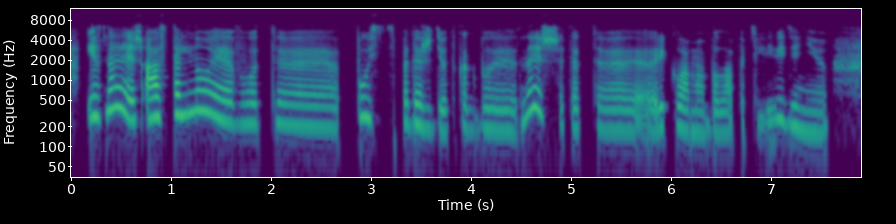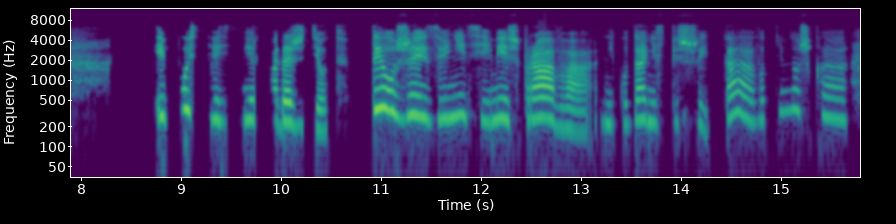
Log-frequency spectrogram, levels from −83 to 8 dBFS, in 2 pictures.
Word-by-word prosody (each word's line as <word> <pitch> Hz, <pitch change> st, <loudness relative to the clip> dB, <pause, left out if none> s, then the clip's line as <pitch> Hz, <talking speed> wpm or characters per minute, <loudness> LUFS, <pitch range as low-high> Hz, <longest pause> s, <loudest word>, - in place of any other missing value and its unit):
И 285 Hz, +1 st, +1 dB
знаешь, 320 Hz, -4 st, 0 dB
а 270 Hz, +2 st, +7 dB
остальное 305 Hz, -3 st, -2 dB
вот, 220 Hz, 0 st, -9 dB
э, 205 Hz, -3 st, -8 dB, 0.2 s
пусть 275 Hz, -2 st, -8 dB
подождет, 195 Hz, -6 st, -5 dB
как 190 Hz, -4 st, -10 dB
бы. 180 Hz, -2 st, -10 dB
Знаешь, 335 Hz, -, -1 dB
этот, 190 Hz, -2 st, -11 dB
э, 180 Hz, -2 st, -7 dB
реклама 180 Hz, -4 st, -6 dB
была 165 Hz, 0 st, -9 dB
по -, -, -14 dB
телевидению- 200 Hz, -8 st, -12 dB, 1.2 s
"И 285 Hz, -1 st, +5 dB
пусть 370 Hz, -2 st, +3 dB
весь 255 Hz, -3 st, -4 dB
мир 255 Hz, 0 st, -1 dB
подождет". 210 Hz, -7 st, +3 dB, 0.4 s
Ты 380 Hz, +2 st, +10 dB
уже, 300 Hz, -3 st, +6 dB
извините, 265 Hz, 0 st, -3 dB
имеешь 255 Hz, -1 st, +3 dB
право 255 Hz, -10 st, +6 dB
никуда 230 Hz, +3 st, 0 dB
не 235 Hz, -, -6 dB
спешить, 225 Hz, -4 st, +1 dB
да. 285 Hz, -3 st, +2 dB
Вот 250 Hz, +1 st, -11 dB
немножко 300 Hz, -7 st, -6 dB
240 Hz, 125 wpm, -21 LUFS, 200-280 Hz, 1.2 s, Ты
